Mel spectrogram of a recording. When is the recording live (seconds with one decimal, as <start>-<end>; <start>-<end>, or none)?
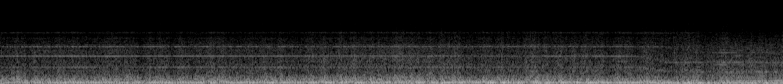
0.0-4.0; 5.9-7.0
